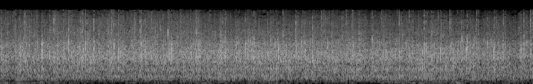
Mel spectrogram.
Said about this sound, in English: Look, that applause goes to the Lord who is the source of this.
